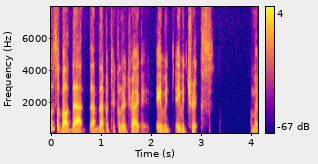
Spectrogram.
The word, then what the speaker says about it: Aviatrix: So the debut single that came out, tell us about that particular track, Aviatrix. Am I pronouncing that right? Yeah, Aviatrix.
